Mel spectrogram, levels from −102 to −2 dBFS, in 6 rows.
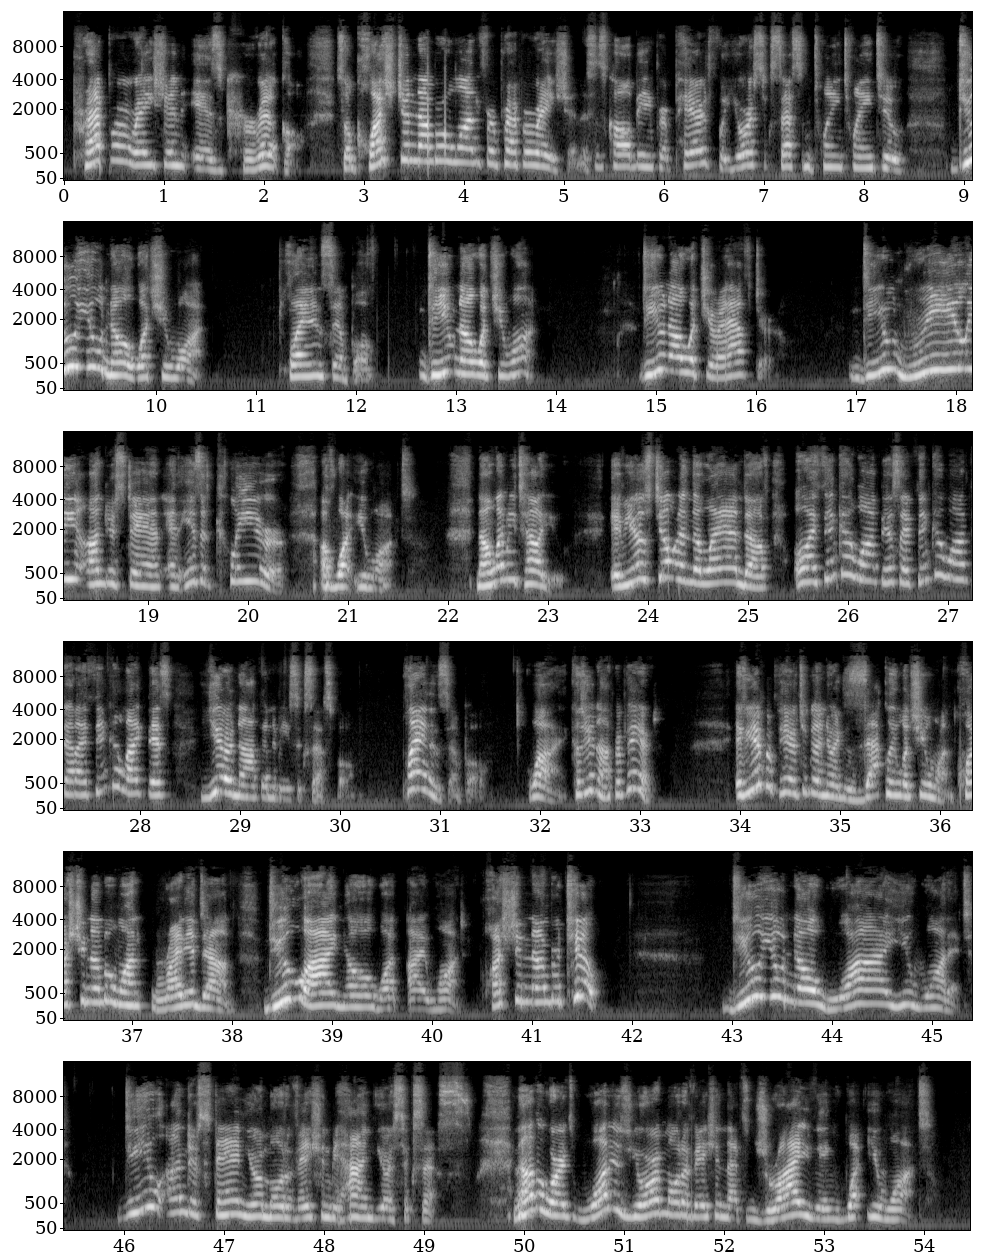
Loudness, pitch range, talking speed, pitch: -23 LUFS, 220-305 Hz, 160 wpm, 255 Hz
